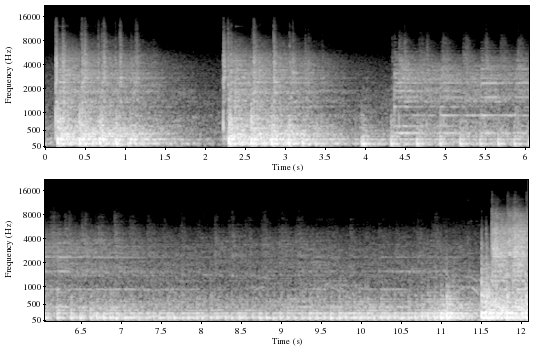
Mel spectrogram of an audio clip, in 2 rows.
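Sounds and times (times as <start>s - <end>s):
cymbals crashing: 2.2s - 12.0s
gong: 4.4s - 12.0s.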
